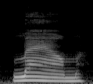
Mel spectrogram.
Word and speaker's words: lamb: silent words like crumb lamb plum the B follows the m at the end of the word and that indicates that it is usually silent an exception is the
